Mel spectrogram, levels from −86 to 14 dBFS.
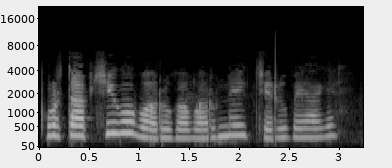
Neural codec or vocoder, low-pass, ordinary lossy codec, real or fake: none; 7.2 kHz; AAC, 32 kbps; real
